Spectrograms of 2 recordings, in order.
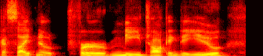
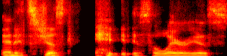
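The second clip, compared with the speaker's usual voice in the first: ordinary talk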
